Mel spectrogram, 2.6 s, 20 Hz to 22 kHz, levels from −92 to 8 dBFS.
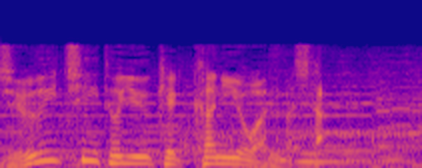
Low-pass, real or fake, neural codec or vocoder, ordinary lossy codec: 7.2 kHz; real; none; Opus, 64 kbps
